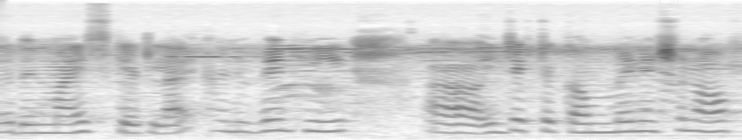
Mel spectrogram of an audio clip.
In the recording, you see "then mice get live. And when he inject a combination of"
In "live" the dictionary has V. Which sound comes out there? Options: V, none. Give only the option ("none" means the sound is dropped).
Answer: none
